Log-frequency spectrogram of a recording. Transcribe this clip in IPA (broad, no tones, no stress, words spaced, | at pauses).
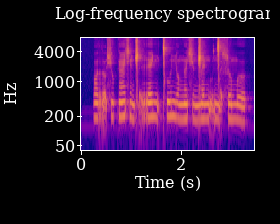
ɔrɔ̰ɕukæ̃ ɕə̃ɡ͡ǁɛ̰rɛ ɲə̰ǀʰu ɲɔŋə̃ ɕʊŋ͡ǁɛŋṵ ŋ͡ǀə̰ɬʊ mʊ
